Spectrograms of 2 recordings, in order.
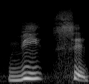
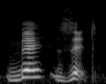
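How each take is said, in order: First: The middle consonant is a hissing S sound. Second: The middle consonant is a buzzing Z sound. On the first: The speaker calls it wrong. "not S" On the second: The speaker calls it right. "The letter S in that word is having the sound Z"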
